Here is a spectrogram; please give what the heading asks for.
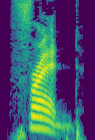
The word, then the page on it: friend: female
